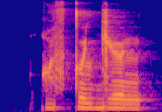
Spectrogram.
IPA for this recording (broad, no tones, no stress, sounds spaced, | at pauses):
qʷ a̤ s t̪ u lʲ ɡʲ ø n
